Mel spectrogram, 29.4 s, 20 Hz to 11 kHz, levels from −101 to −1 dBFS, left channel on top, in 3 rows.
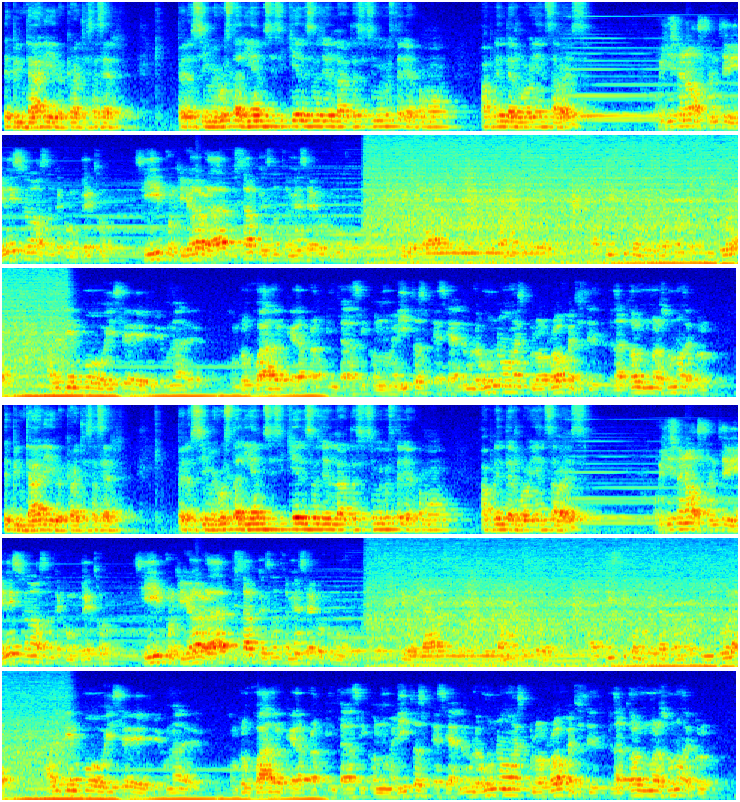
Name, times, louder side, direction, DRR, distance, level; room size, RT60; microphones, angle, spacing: voice 1, 0.0-1.5 2.3-5.9 6.4-7.7, right 1 dB, 90° right, -4 dB, 1.2 m, -21 dB
sound 1, 7.4-24.0, equal, 20° left, 0.7 m, -30 dB
voice 2, 8.7-11.2 11.6-14.5 15.1-17.1 17.6-19.7 20.2-22.2 22.7-29.0, right 2 dB, 60° right, -8 dB, 0.7 m, -26 dB
sound 2, 14.6-20.5, left 2 dB, 65° left, 0.5 m, -33 dB
2.4 x 2.2 x 2.3 m, 0.71 s
head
